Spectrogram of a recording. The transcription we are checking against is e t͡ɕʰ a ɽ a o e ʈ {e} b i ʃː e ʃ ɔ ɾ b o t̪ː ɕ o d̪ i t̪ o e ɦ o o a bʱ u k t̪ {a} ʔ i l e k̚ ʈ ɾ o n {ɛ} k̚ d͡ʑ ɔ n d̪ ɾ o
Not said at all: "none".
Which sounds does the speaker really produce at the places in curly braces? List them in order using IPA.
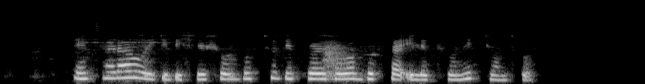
i, a, i

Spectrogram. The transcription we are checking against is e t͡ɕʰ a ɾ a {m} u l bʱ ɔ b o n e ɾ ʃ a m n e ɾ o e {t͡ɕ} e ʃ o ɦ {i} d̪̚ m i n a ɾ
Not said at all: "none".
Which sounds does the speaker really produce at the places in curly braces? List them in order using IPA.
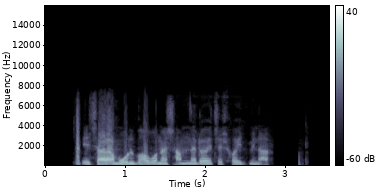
m, t͡ɕʰ, i

